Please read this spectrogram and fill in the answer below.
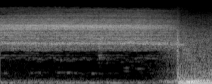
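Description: A long, steady hushing "shhh", cut off near the end by a deep boom as music comes in.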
